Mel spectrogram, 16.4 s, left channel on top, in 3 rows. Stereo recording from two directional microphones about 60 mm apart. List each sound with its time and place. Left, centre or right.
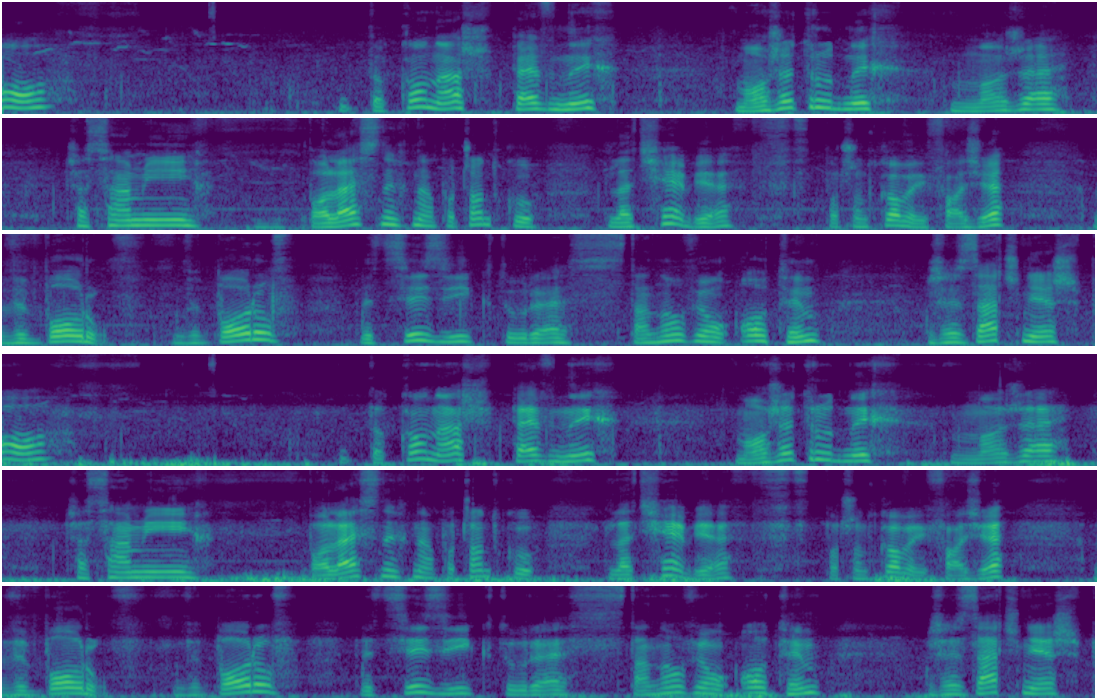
0.0 s a sound: centre
1.9 s speech: centre
2.1 s speech: left
4.0 s speech: left
7.6 s speech: centre
8.5 s speech: centre
9.8 s speech: left
11.0 s speech: left
13.9 s speech: left
14.5 s speech: left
